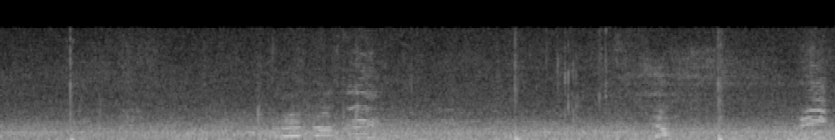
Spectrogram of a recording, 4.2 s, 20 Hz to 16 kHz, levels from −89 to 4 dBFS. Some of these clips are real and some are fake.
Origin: real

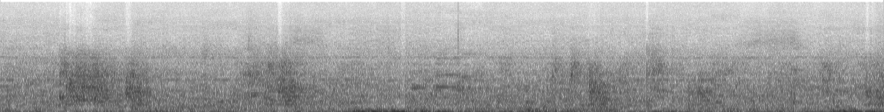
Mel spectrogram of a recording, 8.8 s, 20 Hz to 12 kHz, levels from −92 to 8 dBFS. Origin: fake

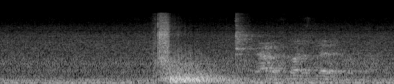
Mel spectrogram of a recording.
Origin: fake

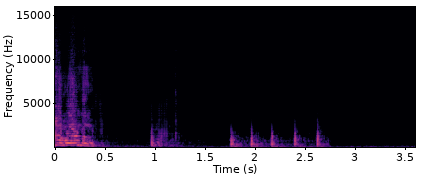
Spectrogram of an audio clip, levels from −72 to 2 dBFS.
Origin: fake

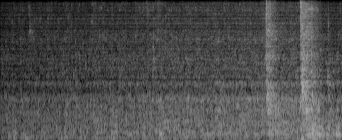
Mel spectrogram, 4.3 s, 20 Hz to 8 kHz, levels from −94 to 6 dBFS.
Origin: fake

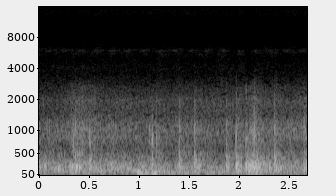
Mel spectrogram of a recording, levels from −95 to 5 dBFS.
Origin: real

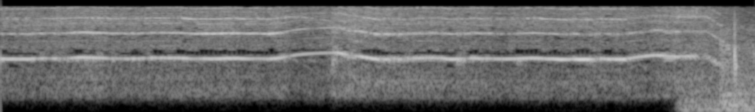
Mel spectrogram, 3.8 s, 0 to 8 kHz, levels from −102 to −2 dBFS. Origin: real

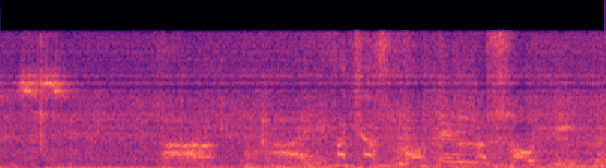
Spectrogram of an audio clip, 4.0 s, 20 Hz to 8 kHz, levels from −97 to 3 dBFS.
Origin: fake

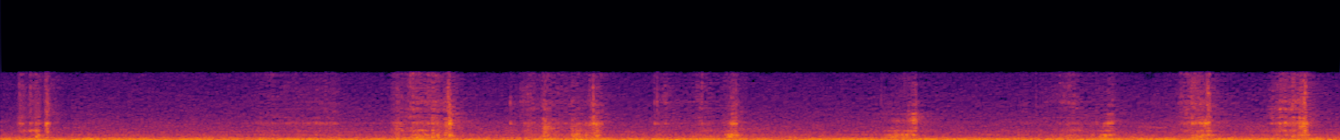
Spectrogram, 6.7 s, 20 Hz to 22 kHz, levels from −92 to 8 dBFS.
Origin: real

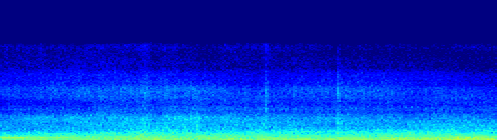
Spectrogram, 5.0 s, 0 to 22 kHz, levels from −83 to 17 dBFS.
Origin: fake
